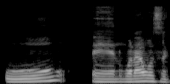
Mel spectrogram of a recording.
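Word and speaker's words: 五: a wrong number but in chinese five is pronounced ooh and when i was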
